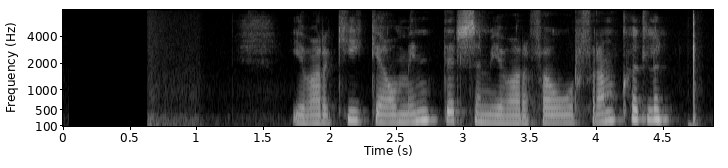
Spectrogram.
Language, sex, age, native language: Icelandic, female, 50-59, Icelandic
